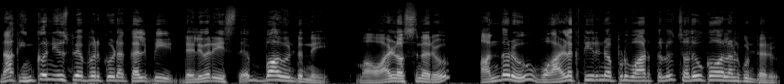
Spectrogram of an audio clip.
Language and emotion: Telugu, happy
